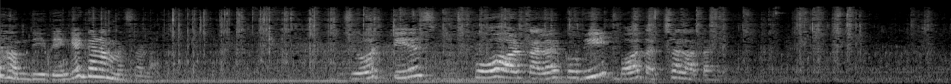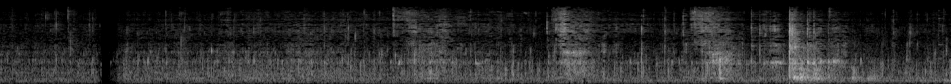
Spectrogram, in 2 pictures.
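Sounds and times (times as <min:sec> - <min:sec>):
curry simmering and bubbling: 0:07.4 - 0:19.0
spatula scraping and clinking pan: 0:16.4 - 0:18.1.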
